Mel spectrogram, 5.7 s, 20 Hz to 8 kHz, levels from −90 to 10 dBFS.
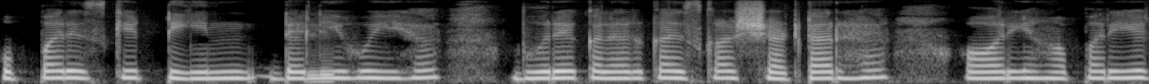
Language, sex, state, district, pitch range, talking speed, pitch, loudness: Hindi, female, Maharashtra, Chandrapur, 230-245 Hz, 175 wpm, 235 Hz, -15 LUFS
